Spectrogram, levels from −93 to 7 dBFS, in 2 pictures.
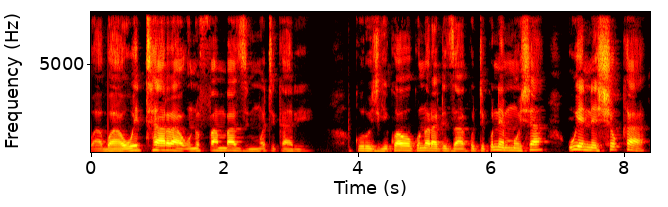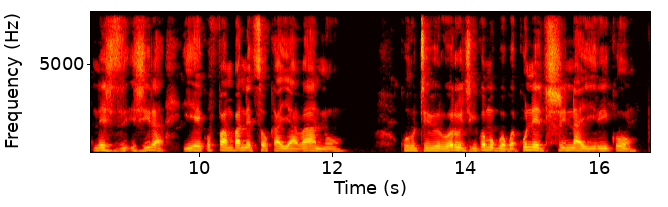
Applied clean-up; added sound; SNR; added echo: none; none; none; none.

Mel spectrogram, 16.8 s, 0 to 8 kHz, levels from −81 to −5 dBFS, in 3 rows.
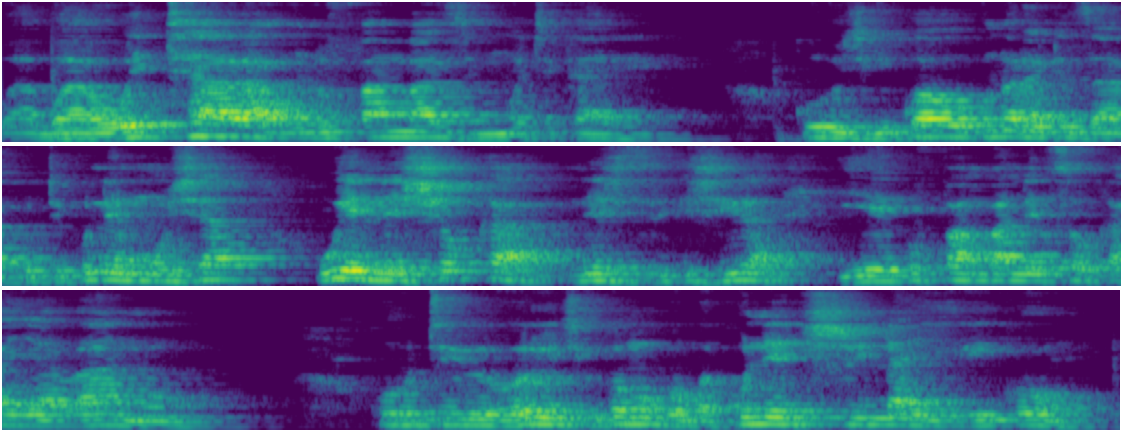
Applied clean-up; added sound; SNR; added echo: none; none; none; reverberation time 0.9 s.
